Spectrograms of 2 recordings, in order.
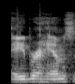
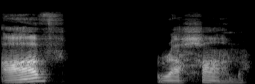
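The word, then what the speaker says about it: אברהם: So this is Av Raham. Av Raham is how you say that. So we pronounce it Abraham.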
